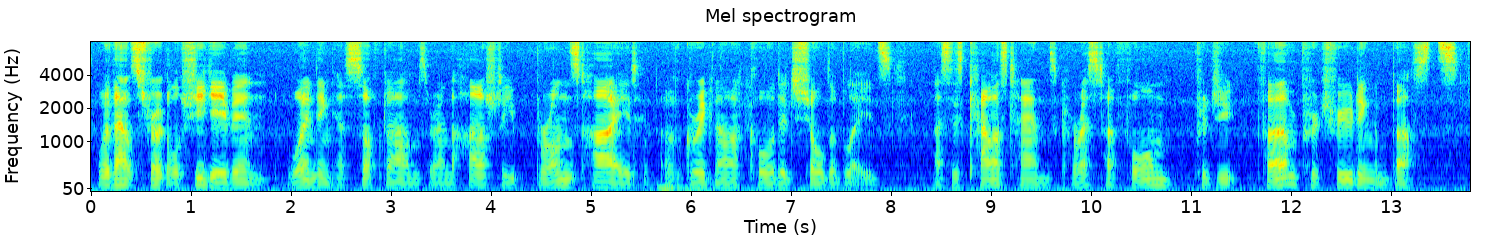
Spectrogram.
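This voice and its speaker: A man's voice: low voice, takes it slowly, a bit bright, a little hiss or hum, rough recording. A man co-hosting a podcast, chatting casually and reading passages of a story aloud. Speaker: podcast co-host.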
